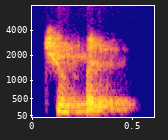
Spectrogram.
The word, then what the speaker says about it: tuple: So next, after list, we are going to study something called as a tuple. Now, some pronounce it, this is T-U-P-L-E, some pronounce it as tuple, some pronounce it as a tuple.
